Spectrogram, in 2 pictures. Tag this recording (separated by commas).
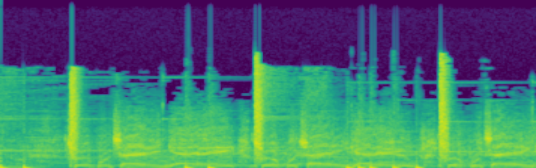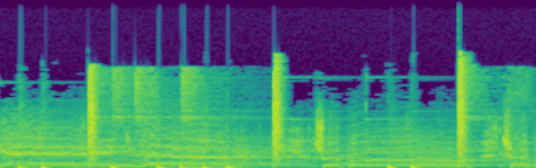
Music, Funk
